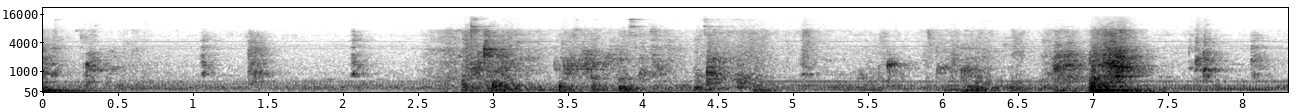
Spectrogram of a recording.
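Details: A female German Shepherd, playing and being naughty with her owner, gives short, harsh barks and yips among whimpering sounds, with some background noise.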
